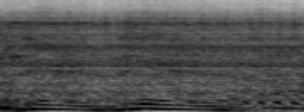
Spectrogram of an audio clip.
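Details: Honda CB Shine single-cylinder motorcycle with an unresolved engine noise after earlier repair: harsh, rattly mechanical clatter over the revving engine, rising and falling with throttle; cause unclear, cover to be opened.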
